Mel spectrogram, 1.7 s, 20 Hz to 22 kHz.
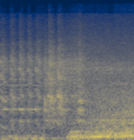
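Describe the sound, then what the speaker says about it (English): A 4-liter six-cylinder truck engine, powered by a jump starter, cranks for under a second, then fires and runs in a loud, steady mid-pitched rumble. "And again, starts no problem."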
